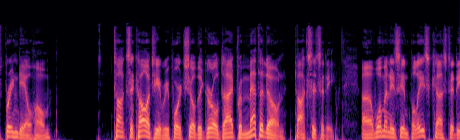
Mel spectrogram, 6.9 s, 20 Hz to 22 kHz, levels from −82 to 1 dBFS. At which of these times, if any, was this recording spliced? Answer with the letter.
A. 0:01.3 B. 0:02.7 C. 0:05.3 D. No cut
C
